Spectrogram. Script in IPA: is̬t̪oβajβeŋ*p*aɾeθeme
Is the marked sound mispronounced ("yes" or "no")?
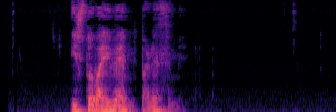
no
